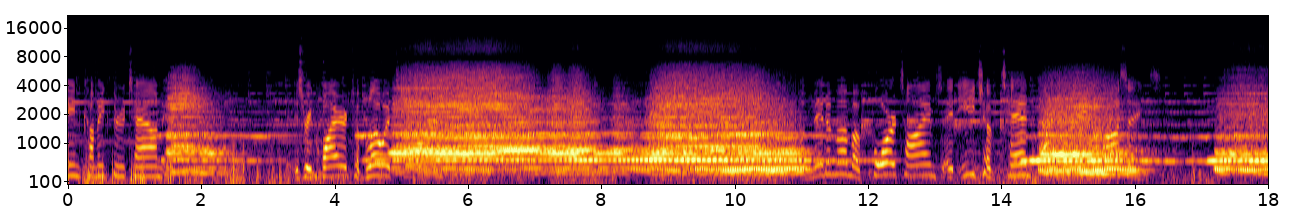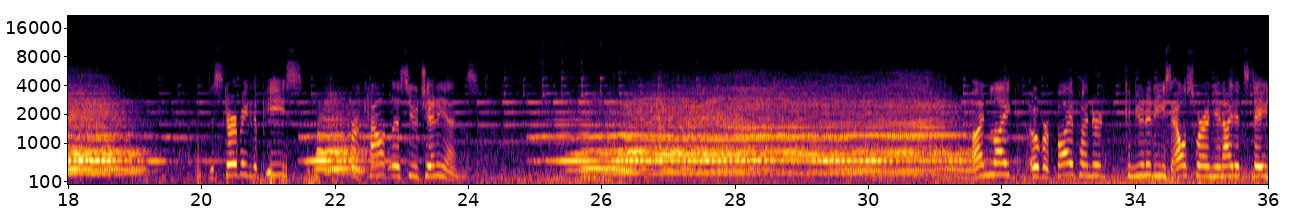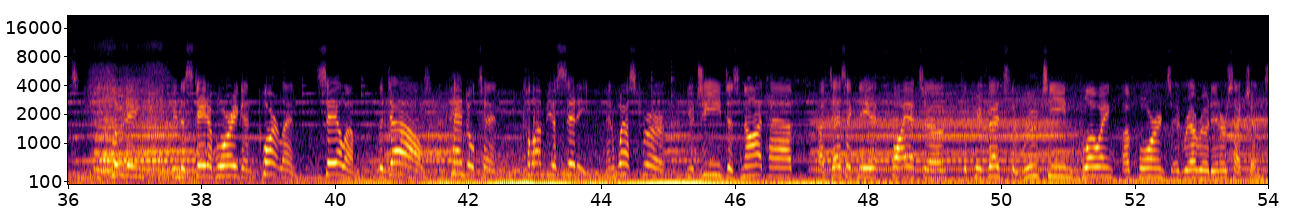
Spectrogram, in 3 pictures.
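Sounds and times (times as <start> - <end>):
train rumble: 0.0 - 54.0
locomotive air horn blast: 1.4 - 2.5, 4.8 - 11.2, 14.4 - 16.4, 17.1 - 19.3, 21.7 - 22.4, 26.2 - 31.6, 36.2 - 37.9, 47.1 - 51.2.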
